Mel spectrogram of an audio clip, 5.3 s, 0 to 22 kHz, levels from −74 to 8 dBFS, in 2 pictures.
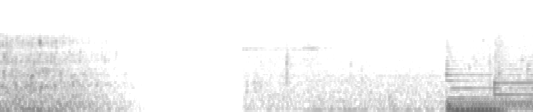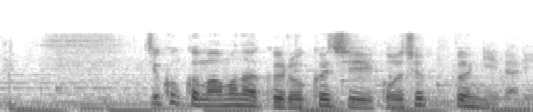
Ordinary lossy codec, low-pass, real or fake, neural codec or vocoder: none; 7.2 kHz; real; none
